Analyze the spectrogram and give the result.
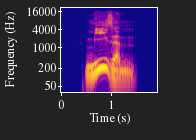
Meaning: strong dative masculine/neuter singular of mies
- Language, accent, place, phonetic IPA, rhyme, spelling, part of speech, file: German, Germany, Berlin, [ˈmiːzm̩], -iːzm̩, miesem, adjective, De-miesem.ogg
